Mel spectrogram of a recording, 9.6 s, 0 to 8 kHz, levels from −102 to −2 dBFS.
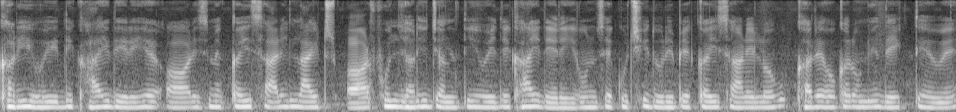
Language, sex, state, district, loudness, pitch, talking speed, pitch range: Hindi, male, Uttar Pradesh, Hamirpur, -17 LUFS, 145 Hz, 205 wpm, 140-155 Hz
